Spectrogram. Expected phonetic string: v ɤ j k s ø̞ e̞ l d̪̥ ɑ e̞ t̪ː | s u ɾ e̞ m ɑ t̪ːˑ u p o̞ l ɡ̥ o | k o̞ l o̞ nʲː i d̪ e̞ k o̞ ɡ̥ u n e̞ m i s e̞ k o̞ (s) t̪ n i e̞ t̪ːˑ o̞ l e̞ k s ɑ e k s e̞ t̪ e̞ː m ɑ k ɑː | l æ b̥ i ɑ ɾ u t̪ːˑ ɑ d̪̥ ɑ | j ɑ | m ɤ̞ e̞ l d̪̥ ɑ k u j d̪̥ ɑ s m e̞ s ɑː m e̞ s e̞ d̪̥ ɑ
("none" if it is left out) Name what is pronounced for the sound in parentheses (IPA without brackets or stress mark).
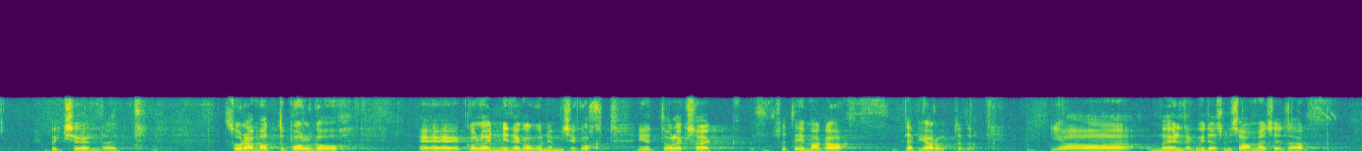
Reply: h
